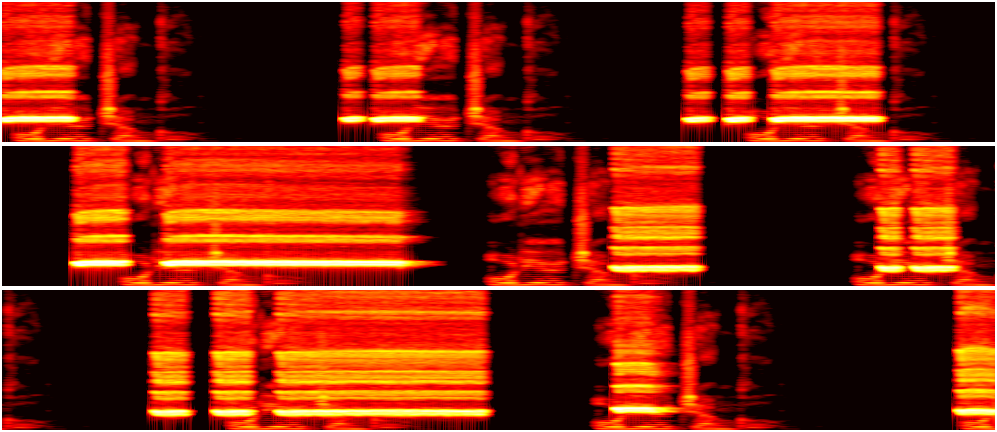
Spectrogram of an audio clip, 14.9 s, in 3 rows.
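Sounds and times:
whistle: 0:00.0 - 0:00.4, 0:01.7 - 0:02.1, 0:03.4 - 0:04.4, 0:05.4 - 0:07.2, 0:08.0 - 0:08.5, 0:09.4 - 0:09.8, 0:10.7 - 0:12.4, 0:13.0 - 0:13.4.

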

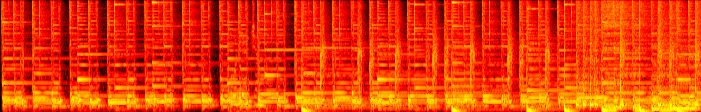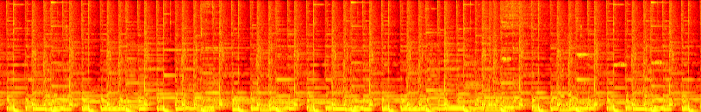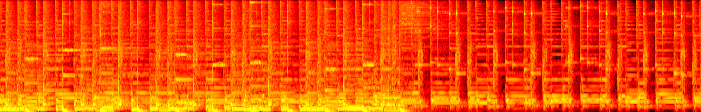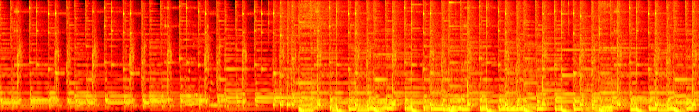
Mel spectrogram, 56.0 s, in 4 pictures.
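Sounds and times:
happy ukulele music: 0:00.0 - 0:56.0.

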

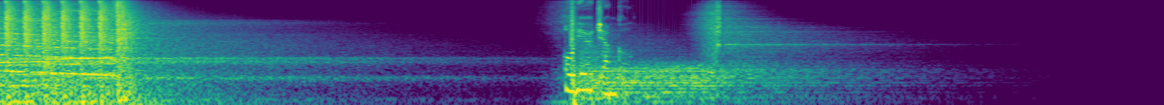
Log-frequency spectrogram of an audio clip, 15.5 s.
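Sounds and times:
aggressive cinematic countdown: 0:00.0 - 0:03.8, 0:07.6 - 0:11.3.

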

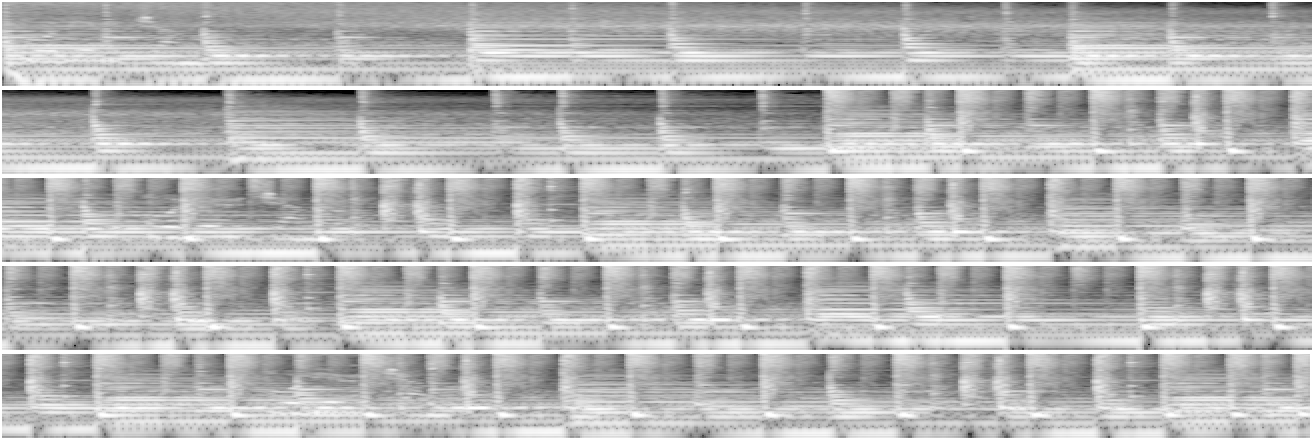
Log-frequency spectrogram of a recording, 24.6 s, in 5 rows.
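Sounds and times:
tropical summer house music: 0:00.0 - 0:24.5.

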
